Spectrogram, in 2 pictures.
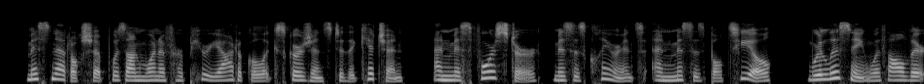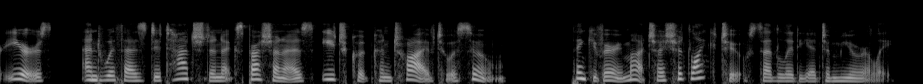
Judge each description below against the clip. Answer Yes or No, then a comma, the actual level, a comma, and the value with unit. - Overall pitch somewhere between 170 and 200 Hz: Yes, high, 190 Hz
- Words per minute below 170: Yes, average, 160 wpm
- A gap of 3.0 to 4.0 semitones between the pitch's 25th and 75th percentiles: No, average, 5.1 semitones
